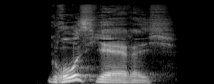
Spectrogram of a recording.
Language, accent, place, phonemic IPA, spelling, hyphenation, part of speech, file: German, Germany, Berlin, /ˈɡʁoːsˌjɛːʁɪç/, großjährig, groß‧jäh‧rig, adjective, De-großjährig.ogg
- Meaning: synonym of volljährig (“of age, adult”)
